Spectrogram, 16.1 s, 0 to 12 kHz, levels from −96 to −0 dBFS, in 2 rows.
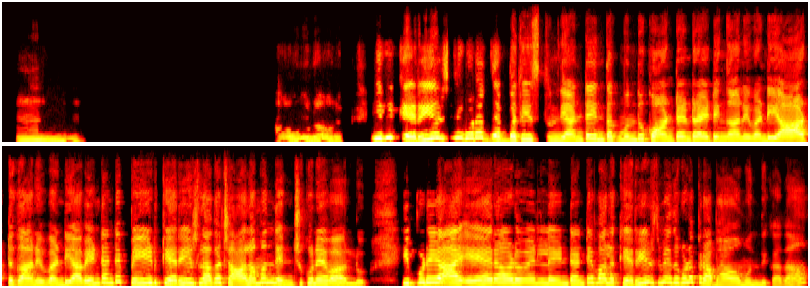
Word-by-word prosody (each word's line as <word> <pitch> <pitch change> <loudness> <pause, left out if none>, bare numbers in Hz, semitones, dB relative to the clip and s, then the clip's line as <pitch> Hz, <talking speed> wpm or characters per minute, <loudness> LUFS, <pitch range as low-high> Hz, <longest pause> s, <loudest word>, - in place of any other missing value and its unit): హ్మ్. 245 -7 -8 2.1
అవునవును. 220 +3 -7 0.6
ఇది 440 +4 +9
కెరియర్స్‌ని‌‌‌‌‌‌‌‌‌‌‌‌‌‌‌‌‌‌‌‌‌‌ 385 +10 +4
గూడా 420 +2 +3
దెబ్బతీస్తుంది. 295 -3 +1
అంటే, 275 +6 -1
ఇంతకముందు 295 0 -2
కాంటెంట్ 275 +1 -1
‌‌‌‌‌‌‌‌‌‌‌‌‌‌‌‌‌‌‌‌‌‌‌‌‌‌‌‌‌‌‌‌‌‌‌‌‌‌‌‌‌‌‌‌‌‌‌‌‌‌‌‌‌‌రైటింగ్ 255 -1 -2
గానివ్వండి, 235 0 -2 0.2
ఆర్ట్ 250 +3 +1
గానివ్వండి 235 -1 -2
అవేంటంటే, 360 - -1
పెయిడ్ 355 +3 +1
కేరీర్స్‌లాగా 330 +4 +1
చాలా 250 +6 +1
మంది 380 -2 -2
ఎంచుకునేవాళ్ళు. 265 - -3 0.5
ఇప్పుడీ 385 +3 0 0.2
ఆ - - +5 0.2
ఏఐ 300 +3 +1
రావడం 335 0 +1
వల్లేంటంటే 305 +1 -4
వాళ్ళ 335 -2 -2
కెరీర్స్ 360 +8 -2
మీద 375 - -4
గూడా 410 +1 -2
ప్రభావముంది 250 -9 -6
కదా! 185 +9 -10
285 Hz, 110 wpm, -18 LUFS, 245-330 Hz, 2.1 s, ఇది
